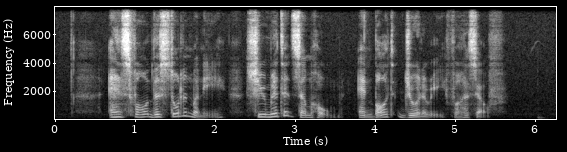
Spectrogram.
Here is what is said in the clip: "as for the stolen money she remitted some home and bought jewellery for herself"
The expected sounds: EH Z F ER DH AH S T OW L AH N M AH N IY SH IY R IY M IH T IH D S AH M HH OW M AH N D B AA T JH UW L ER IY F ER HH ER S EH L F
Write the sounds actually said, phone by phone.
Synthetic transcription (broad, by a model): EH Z F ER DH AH S T OW L AH N M AH N IY SH IY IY M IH T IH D S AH M HH OW M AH N B AA T JH UW L ER IY F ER HH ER S EH L F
